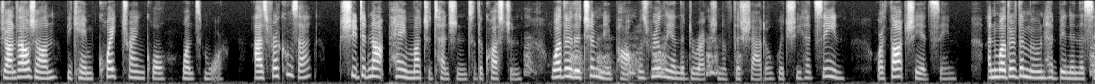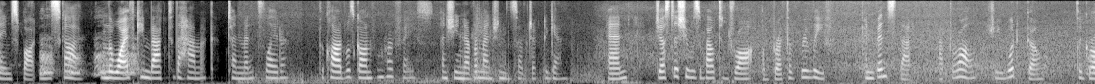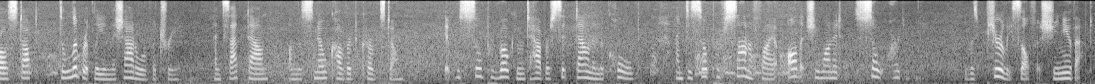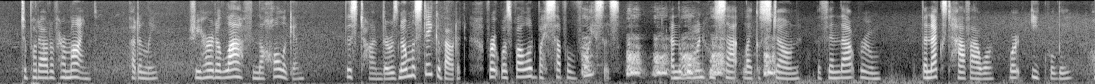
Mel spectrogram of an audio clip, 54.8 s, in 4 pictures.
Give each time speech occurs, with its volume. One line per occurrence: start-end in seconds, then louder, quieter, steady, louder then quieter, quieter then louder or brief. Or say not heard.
0.0-54.7 steady.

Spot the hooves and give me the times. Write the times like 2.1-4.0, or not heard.
not heard.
